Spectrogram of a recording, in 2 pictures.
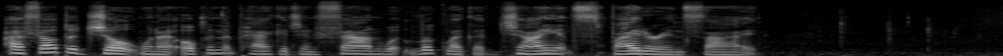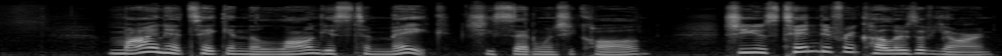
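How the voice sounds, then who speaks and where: Mellow-voiced woman reading a novel aloud. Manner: lively dialogue voices, rising high for the mother and sisters. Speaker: audiobook reader.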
